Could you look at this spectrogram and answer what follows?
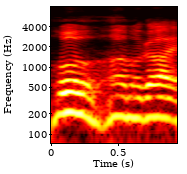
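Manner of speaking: all-out full volume, very loud voice. Showing the opposite of a mix voice: full loud voice. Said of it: "full loud voice".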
